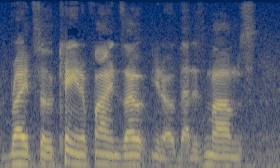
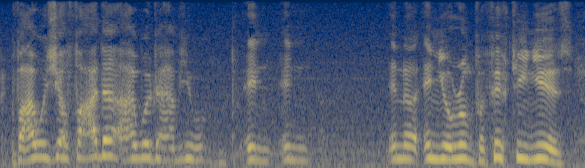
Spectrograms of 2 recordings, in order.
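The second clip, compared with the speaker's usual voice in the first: higher put-on voice of a sneering bigot; mock disapproving father; 8 semitones higher than usual. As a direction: lecture her like a condescending stranger.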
